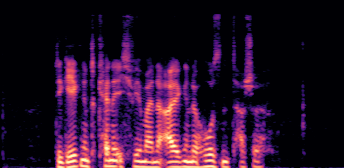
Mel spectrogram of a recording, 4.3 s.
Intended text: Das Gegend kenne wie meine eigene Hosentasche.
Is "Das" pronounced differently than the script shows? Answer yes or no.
yes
